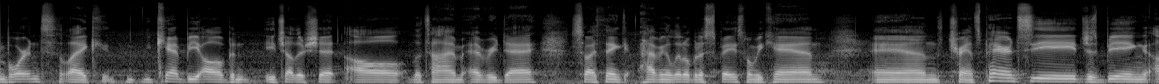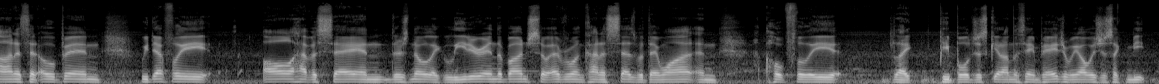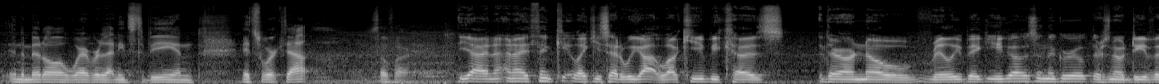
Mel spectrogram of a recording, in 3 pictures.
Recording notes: Backstage at Thalia Hall in October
